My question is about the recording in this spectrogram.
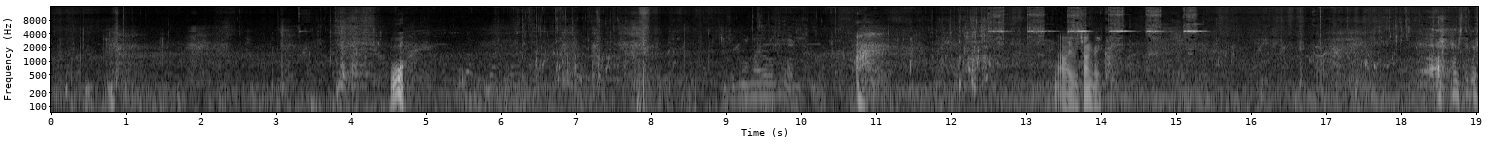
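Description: A hooked fish splashing at the surface as it is drawn over a landing net and lifted out of the water, with scattered splashes and drips. About two-thirds of the way in there is a quick run of short, high-pitched beeps among sharp clicks.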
